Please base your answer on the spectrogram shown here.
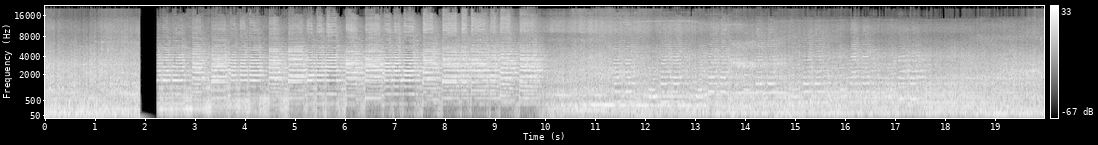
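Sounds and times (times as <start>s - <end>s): bus engine running: 0.0s - 19.9s
bus horn playing melody: 2.2s - 18.0s.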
